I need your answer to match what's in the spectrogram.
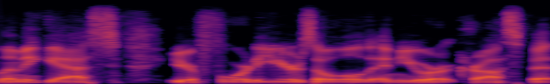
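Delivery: plain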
